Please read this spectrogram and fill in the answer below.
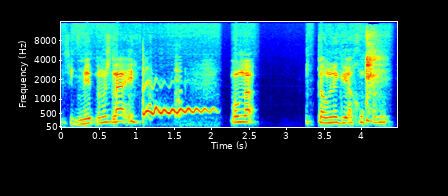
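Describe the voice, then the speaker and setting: An actor with a Filipino accent playing a playful, lovesick suitor in a radio drama, cooing and sulking. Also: male voice, sits high, fairly even intonation, a little slow, creaky, slight background noise. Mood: sulky, coaxing. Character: playful, lovesick suitor who sulks and coaxes.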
